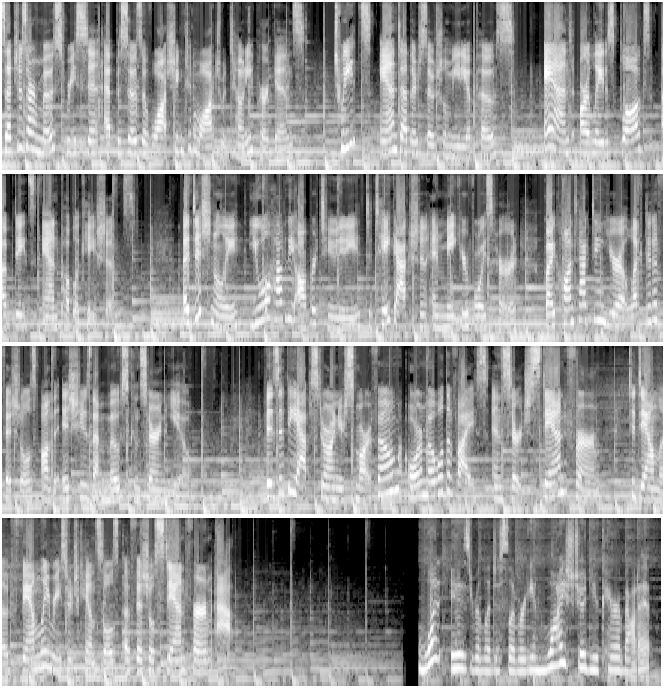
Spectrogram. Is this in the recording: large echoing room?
no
